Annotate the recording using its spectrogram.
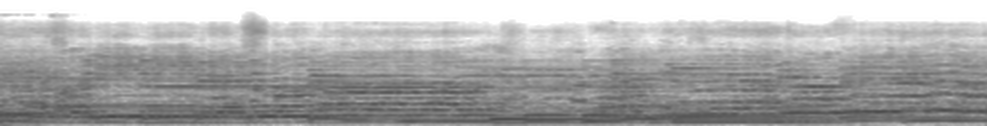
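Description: Mixed choir of men and women singing slowly in harmony, the voices holding long notes and moving together from note to note.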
